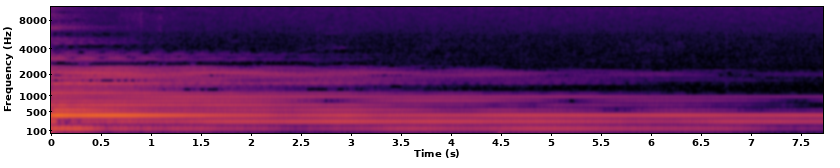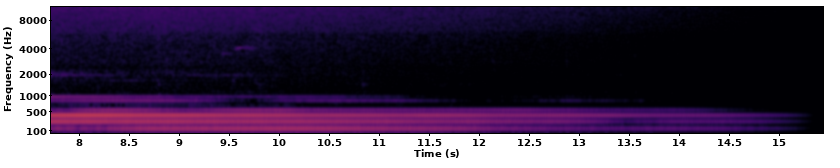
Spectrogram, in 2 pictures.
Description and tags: a multisample pack of piano strings played with a finger
fingered, multi, piano, strings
